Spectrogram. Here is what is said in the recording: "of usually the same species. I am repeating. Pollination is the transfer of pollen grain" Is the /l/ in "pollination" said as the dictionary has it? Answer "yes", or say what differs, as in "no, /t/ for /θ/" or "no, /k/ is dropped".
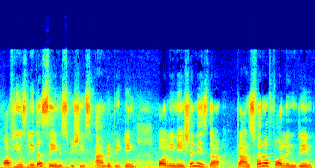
yes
